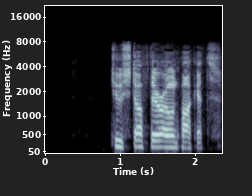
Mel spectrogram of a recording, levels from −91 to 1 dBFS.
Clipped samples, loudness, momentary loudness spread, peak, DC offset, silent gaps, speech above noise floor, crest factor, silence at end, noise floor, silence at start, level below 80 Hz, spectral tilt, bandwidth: under 0.1%; -16 LUFS; 7 LU; -2 dBFS; under 0.1%; none; 64 dB; 18 dB; 0 s; -81 dBFS; 0.9 s; -64 dBFS; -3 dB/octave; 8.4 kHz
